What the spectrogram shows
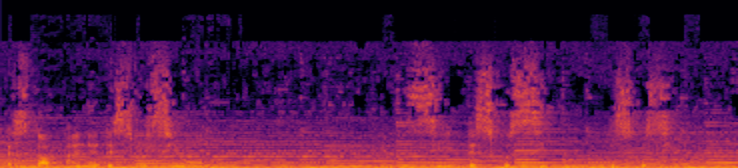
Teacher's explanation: because it's an international word, the stress is towards the end, but there is no Z there. It's not Diskussion.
